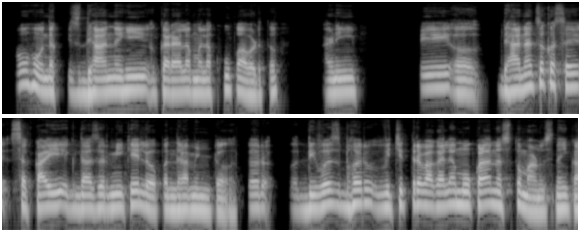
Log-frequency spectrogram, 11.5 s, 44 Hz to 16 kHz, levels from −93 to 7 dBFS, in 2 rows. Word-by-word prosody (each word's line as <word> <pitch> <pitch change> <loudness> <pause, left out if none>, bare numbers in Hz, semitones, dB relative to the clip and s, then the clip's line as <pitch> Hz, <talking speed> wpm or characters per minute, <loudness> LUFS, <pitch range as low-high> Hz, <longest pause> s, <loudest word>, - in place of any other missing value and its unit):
हो, 215 +2 -2
हो. 200 -5 +1
नक्कीच 140 -2 -3
ध्यानही 150 +2 +2
करायला 140 0 +3
मला 140 0 0
खूप 160 +2 -4
आवडतं. 125 0 -1 0.5
आणि 140 +2 0 0.7
ते 175 +1 -1
अ, 145 - -3 0.4
ध्यानाचं 165 +7 +3
कसं 210 -3 0
आहे, 190 0 0
सकाळी 150 +3 +1
एकदा 140 -1 -1
जर 145 -1 0
मी 145 +1 +2
केलं, 160 -6 +2
15 135 0 +1
मिनिटं 125 -3 -1
तर 145 0 -2 0.4
दिवसभर 165 +4 +1 0.2
विचित्र 170 +4 +1
वागायला 160 +1 +2
मोकळा 165 0 +3
नसतो 170 0 0
माणूस 120 -5 0
नाही 140 0 +2
का? - - +4
150 Hz, 155 wpm, -22 LUFS, 140-170 Hz, 0.7 s, का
